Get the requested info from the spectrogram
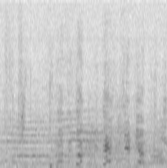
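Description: Voices shouting from ringside in a fight arena, with a few short sharp knocks in between.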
